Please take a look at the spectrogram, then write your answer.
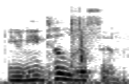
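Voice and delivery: ordinary delivery, nothing marked

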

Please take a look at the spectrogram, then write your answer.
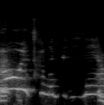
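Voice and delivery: loud, high objection; insistent protest. Real, not acted. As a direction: cut in loudly to object. Child interrupts teacher, protesting.

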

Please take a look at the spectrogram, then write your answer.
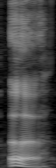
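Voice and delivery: "uh" said as a short grunt; a quick, neutral "uh" from the throat; schwa grunt. Shown as a demonstration. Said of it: "Schwa sounds like a grunt".

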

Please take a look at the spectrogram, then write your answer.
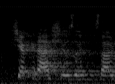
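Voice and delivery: ordinary talk, nothing marked

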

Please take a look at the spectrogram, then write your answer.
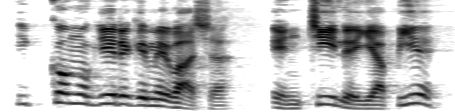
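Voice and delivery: high, loud indignant comeback; animated, high-pitched character reply; exclaiming retort. Acted. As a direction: throw the question back, voice leaping up. Acted reply of exiled Chacho.

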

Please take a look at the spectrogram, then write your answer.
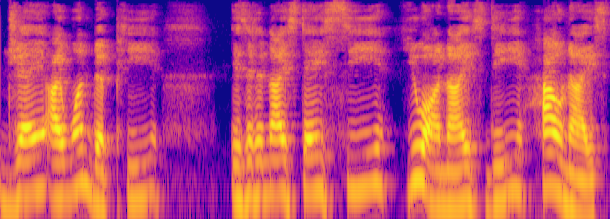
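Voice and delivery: high-pitched king reciting his love poem; romantic recitation. A narrator's reading. King reads his rewritten poem for Piggy, romantically. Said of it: "more romantically".

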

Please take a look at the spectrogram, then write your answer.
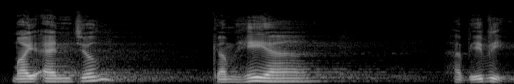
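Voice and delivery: soft, tender call; tender parent. Shown as a demonstration. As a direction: coax the child lovingly. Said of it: "Talk this way to me".

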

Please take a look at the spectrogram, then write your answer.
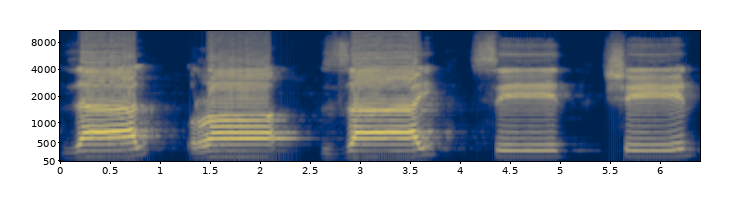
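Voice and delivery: drawn-out, level-pitched letter names; alphabet recitation. Shown as a demonstration. Teacher leading learners through the Arabic alphabet, measured recitation. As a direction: hold each Arabic letter name on a steady note.

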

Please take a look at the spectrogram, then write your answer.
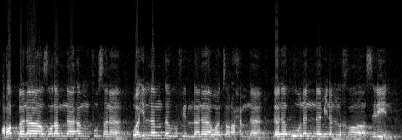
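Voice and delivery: usual speaking voice

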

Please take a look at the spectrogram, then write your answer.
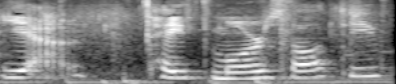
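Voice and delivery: usual speaking voice

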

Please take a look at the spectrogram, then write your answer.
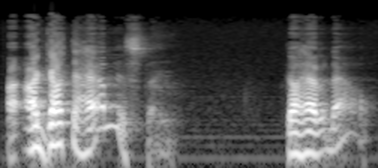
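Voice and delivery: loud, high, insistent I-must-have-it voice; craving voice. Retold or imitated. Someone voicing their craving for a new purchase, loud and urgent. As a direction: blurt it out like you can't wait.

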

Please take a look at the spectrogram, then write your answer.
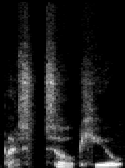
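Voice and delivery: breathy gushing whisper. Real, not acted. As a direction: whisper it in awe. Gushing over clip.

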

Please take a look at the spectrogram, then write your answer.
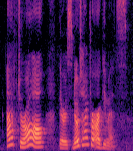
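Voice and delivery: loud, brisk brushing-aside; urgent cry. A narrator's reading. Mister Wonka stops the arguments, urgent loud cry. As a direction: cry out to cut off objections. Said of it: "cried Mister Wonka".

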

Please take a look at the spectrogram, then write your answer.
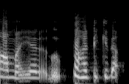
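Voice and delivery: weepy, sobbing between words; tearful. Acted. Mother answering her worried son about grandmother, crying. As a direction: answer through tears. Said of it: "ஏம்மா அழுதுகிட்டே இருக்க".

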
